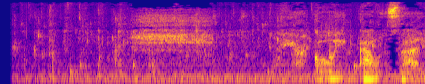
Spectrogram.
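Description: A woman whispering close to the microphone, with a long hushing hiss about a second and a half in and a sharp hiss just before the end, over a steady low hum.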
